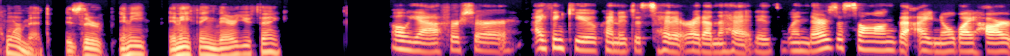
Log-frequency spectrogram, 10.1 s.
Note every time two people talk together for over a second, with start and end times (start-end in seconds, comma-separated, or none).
none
